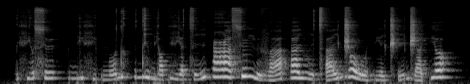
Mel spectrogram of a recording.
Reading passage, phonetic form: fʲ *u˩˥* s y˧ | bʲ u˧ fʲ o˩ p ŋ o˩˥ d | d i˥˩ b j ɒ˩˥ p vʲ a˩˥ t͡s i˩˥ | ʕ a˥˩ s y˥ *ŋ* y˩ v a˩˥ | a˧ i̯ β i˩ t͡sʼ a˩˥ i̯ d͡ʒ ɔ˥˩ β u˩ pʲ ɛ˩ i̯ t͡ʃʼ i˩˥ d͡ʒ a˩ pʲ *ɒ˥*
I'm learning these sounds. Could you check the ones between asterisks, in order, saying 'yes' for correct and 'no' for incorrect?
yes, yes, yes

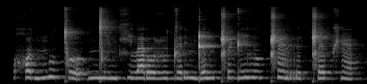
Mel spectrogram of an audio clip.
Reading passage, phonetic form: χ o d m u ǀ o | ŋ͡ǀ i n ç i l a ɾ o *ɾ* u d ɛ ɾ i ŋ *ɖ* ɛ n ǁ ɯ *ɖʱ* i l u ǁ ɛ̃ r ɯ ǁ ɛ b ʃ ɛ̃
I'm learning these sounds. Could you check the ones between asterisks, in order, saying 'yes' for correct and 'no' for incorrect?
no, yes, no

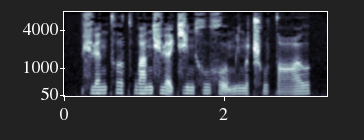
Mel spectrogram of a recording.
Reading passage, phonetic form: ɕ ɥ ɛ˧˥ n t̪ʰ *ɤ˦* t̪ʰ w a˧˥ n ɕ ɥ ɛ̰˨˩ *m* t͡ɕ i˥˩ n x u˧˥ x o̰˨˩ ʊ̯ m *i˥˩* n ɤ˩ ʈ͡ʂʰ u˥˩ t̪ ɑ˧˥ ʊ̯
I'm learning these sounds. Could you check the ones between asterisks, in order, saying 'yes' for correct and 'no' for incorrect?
no, no, yes

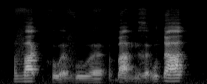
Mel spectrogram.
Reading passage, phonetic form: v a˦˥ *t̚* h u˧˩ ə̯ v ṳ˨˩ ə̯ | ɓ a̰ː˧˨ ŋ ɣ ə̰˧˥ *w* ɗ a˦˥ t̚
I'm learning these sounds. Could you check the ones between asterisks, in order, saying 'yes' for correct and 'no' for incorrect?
no, yes

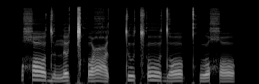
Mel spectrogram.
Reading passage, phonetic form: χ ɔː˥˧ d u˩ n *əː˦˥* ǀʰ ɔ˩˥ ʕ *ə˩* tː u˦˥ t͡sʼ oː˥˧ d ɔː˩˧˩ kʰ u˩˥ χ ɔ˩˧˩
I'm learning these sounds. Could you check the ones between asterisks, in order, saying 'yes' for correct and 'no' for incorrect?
yes, yes

